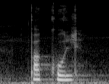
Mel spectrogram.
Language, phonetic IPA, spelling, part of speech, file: Belarusian, [paˈkulʲ], пакуль, adverb / conjunction, Be-пакуль.ogg
- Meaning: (adverb) for the time being, for now; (conjunction) as long as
